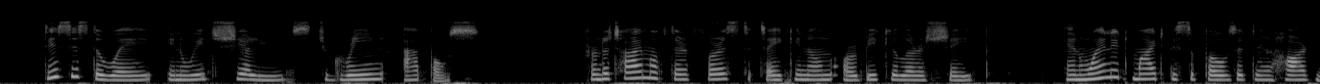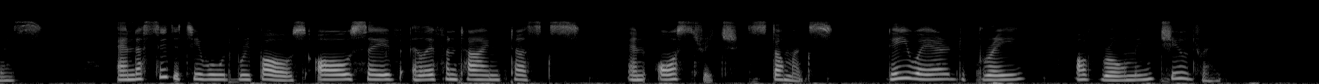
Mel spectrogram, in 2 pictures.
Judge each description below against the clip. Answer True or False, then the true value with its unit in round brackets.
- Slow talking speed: True (105 wpm)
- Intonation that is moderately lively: False (2.3 semitones)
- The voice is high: True (225 Hz)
